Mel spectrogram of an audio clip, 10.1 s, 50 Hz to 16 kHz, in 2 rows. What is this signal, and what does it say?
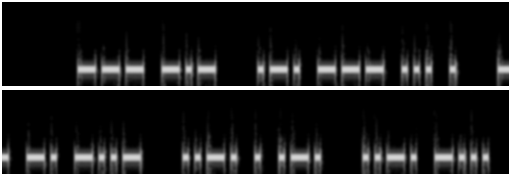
Morse code, heard as a keyed tone, about 20 wpm, 700 Hz. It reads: OK ROSE TNX FER FB
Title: Practice QSO - Exchange 4 - Ending - 20wpm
